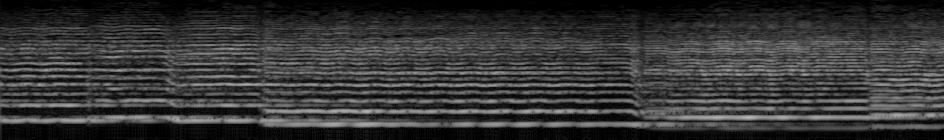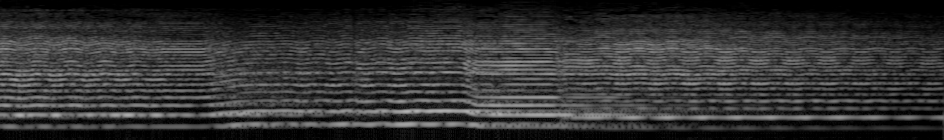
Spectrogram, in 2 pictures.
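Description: Slow violin music: long held notes that glide from one pitch to the next about every second or two.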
